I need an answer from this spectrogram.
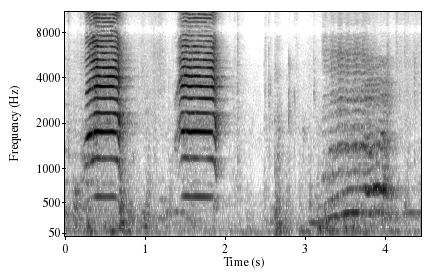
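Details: Goat bleats at Yoshigake farm, Japan, on 3 May 2023 during Okayu's delivery of twins: two short, loud, bright bleats about a second apart, then a softer, lower, rising-and-falling cry.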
